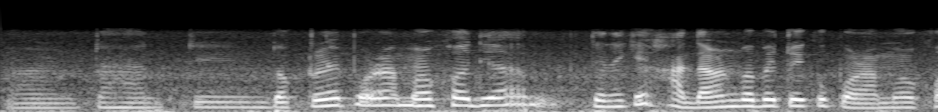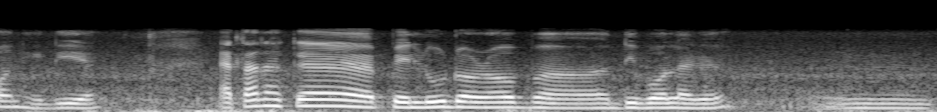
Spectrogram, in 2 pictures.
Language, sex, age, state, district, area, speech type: Assamese, female, 30-45, Assam, Kamrup Metropolitan, urban, spontaneous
